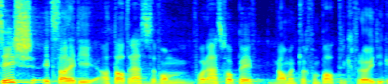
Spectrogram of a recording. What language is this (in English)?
Swiss German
